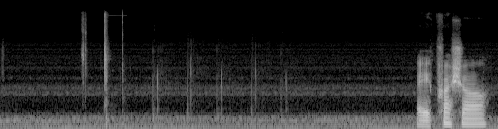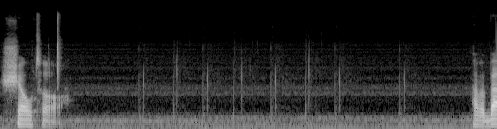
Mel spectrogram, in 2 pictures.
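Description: Footsteps tap on a hard metal floor.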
